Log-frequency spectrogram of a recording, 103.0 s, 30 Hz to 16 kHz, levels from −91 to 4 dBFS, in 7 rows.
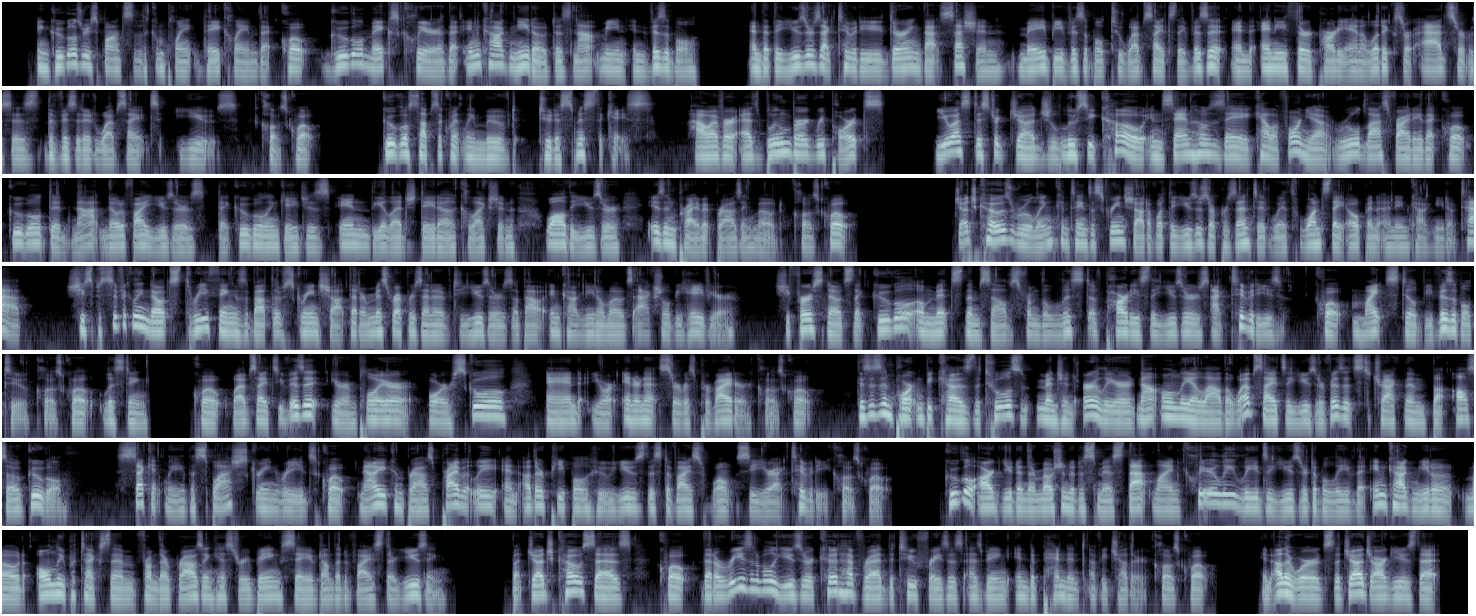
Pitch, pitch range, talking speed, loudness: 115 Hz, 100-125 Hz, 165 wpm, -25 LUFS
